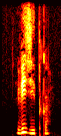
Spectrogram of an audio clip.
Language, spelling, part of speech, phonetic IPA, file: Russian, визитка, noun, [vʲɪˈzʲitkə], Ru-визитка.ogg
- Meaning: 1. business card 2. morning coat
